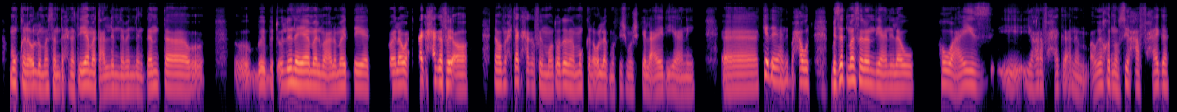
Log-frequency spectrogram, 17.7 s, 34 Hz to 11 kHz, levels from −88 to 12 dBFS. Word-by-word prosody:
ممكن 150 -3 0
أقول 140 - +3
له 130 - -1
مثلًا: 125 -1 -3
"ده 115 - -6
إحنا 125 - -5
ات - - -11
يا 145 +1 +6
ما 135 - +1
اتعلّمنا 120 0 -3
منك 115 -3 -6
ده 130 - +3
أنت 135 0 -4 0.3
و 115 - -3 0.5
وب - - -7
بتقول 75 - -3
لنا 160 -1 +6
يا 145 0 +8
ما 140 -1 +4
المعلومات 125 +1 0
ديّة 130 -2 +2 0.3
فلو 145 +2 +5
احتاج 185 -1 +3
حاجة 175 -2 +4
في 155 -1 +6
آه، 120 0 +3 0.4
لو 145 -1 +3
محتاج 170 +3 0
حاجة 145 -2 -5
في 135 - -15
الموضوع 125 0 -2
ده 145 - +3
أنا 130 -2 +1
ممكن 130 +1 -6
أقول 125 - -1
لك 120 - -1
ما - - -10
فيش 125 -2 -11
مشكلة 115 -1 -4
عادي 115 +3 -3
يعني" 105 -2 -6 0.4
آآ، 125 +2 0
كده 220 -6 +5
يعني 170 - -2
باحاول 160 -1 +1 0.3
بالذات 190 +5 +4
مثلًا 165 -5 +4
يعني 130 -1 -1
لو 130 -1 0 0.4
هو 145 -2 +2
عايز 130 +2 -4
ي 275 -2 -10
يعرَف 130 +1 -8
حاجة 130 +1 -9
أنا 115 -3 -9
م 95 - -14
أو 120 - -7
يآخد 145 +1 -3
نصيحة 135 +3 -4
في - - -15
حاجة 140 0 -3
130 Hz, 205 wpm, -23 LUFS, 125-145 Hz, 0.5 s, يا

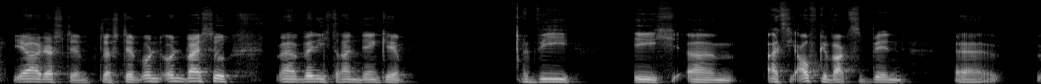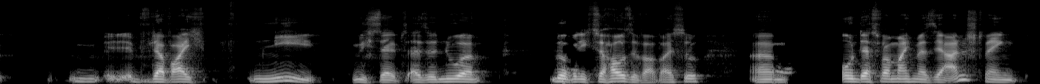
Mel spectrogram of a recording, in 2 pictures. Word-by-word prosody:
Ja, 130 0 +3
das 120 0 +3
stimmt, 95 -5 -7
das 110 -1 +1
stimmt. 110 0 0
Und 140 0 0
und 145 -2 0
weißt 150 0 +6
du, 140 -3 +6 0.5
äh, 125 -1 +1
wenn 130 +2 +5
ich 130 -1 -2
daran 120 -3 -2
denke 110 -1 -1 1.1
wie 125 -1 0 0.5
ich, 110 -2 0
ähm 105 -3 0 0.3
als - - +1
ich - - -5
aufgewachsen 100 -1 +1
bin, 110 -2 -2 0.5
äh, - - -3 1.1
hm, 135 -2 -8
äh, - - -4
da 120 +1 +2
war 125 +1 +6
ich 115 - -4 0.4
nie 130 - -3 0.3
mich 110 -2 -5
selbst, 105 -3 -1
also 110 +1 0
nur 125 -1 +2 0.6
nur 140 -3 +4
wenn 125 - 0
ich 120 -3 -2
zu 125 -2 +2
Hause 140 -6 +4
war, 95 - -3
weißt 110 +1 -4
du, 135 0 -2 0.5
ähm, 115 0 -1 0.5
und 135 -1 +2
das 130 +1 +4
war 135 -1 +3
manchmal 130 -3 +1
sehr 110 +1 +1
anstrengend. 120 - -1
120 Hz, 135 wpm, -25 LUFS, 110-130 Hz, 1.1 s, weißt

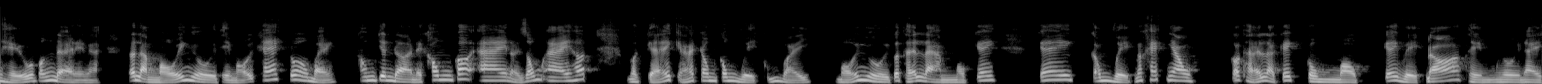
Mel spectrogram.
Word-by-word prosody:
hiểu 110 0 +1
vấn 175 +4 +1
đề 100 - +2
này 95 - -5
nè, 95 -1 -6 0.3
đó - - +4
là - - +5
mỗi 105 - +2
người 120 - +3
thì 105 - -1
mỗi 95 0 -2
khác, 215 +4 0
đúng 215 0 +4
hông 175 -6 +1
bạn? 100 -4 0 0.2
Hông 185 +2 -1
trên 195 -2 +4
đời 115 -6 +3
này 110 - -1
không 205 0 +1
có 240 +1 +4
ai 180 0 +2
nào 140 -10 -3
giống 175 - 0
ai 165 -2 +1
hết. 210 +6 +1 0.4
Mà - - -1
kể - - +2
cả - - -2
trong 170 -2 0
công 170 -1 0
việc 100 -3 +1
cũng 145 +5 -4
vậy, 95 -1 -3 0.3
mỗi 110 - 0
người 140 - +3
có 175 - +3
thể 135 - +3
làm 105 -11 +1
một 100 -2 -3
cái 190 +2 -1 0.4
cái 210 +3 +1 0.2
công 165 0 0
việc 110 -5 +2
nó 175 - 0
khác 205 +3 -3
nhau, 175 -5 +2 0.4
có - - +2
thể - - +1
là 170 0 +2
cái 185 +1 0
cùng 115 -5 +1
một 105 -2 +2 0.2
cái 175 +2 +2
việc 110 - +1
đó 145 +9 +3
thì 115 -3 -1
người 110 +1 -1
này 105 -2 -1
150 Hz, 230 wpm, -22 LUFS, -, 0.4 s, là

